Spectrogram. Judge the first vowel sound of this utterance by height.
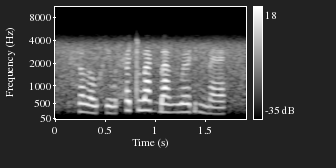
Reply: high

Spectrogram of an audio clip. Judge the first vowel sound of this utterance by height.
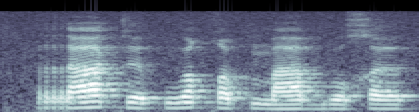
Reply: low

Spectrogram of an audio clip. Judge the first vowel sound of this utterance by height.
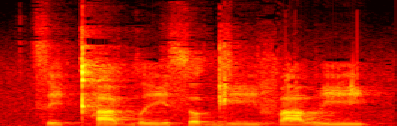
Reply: high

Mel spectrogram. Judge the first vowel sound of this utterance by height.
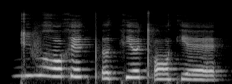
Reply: high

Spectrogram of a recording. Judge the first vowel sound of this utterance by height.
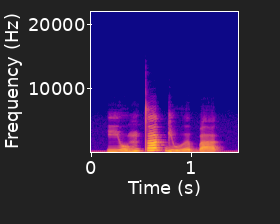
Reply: mid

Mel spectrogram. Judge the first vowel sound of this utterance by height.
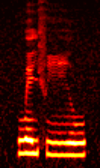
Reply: mid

